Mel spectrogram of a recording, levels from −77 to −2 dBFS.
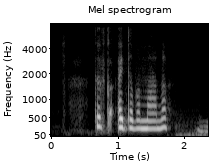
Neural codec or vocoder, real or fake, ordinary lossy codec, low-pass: codec, 16 kHz in and 24 kHz out, 0.4 kbps, LongCat-Audio-Codec, four codebook decoder; fake; none; 7.2 kHz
